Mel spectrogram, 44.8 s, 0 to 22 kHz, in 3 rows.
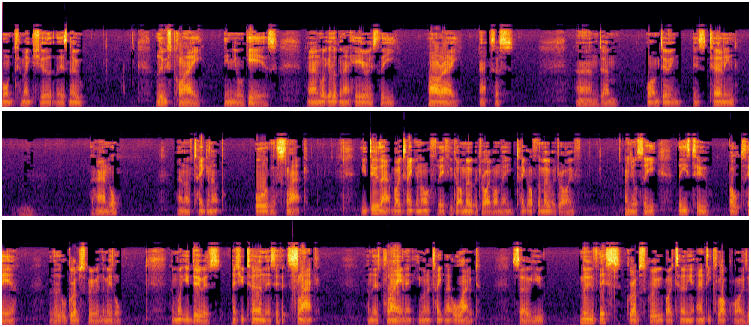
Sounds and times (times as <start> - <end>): Speech: 0.0 - 1.7, 3.1 - 10.3, 11.5 - 15.6, 16.7 - 17.4, 18.4 - 19.4, 20.0 - 21.1, 22.1 - 26.6, 27.3 - 30.2, 30.8 - 32.4, 33.2 - 36.3, 37.2 - 39.5, 40.1 - 40.8, 41.4 - 44.8.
